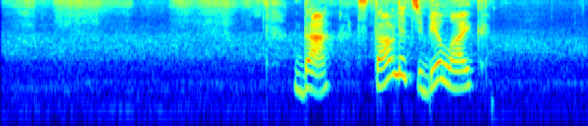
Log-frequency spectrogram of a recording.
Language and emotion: Russian, positive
